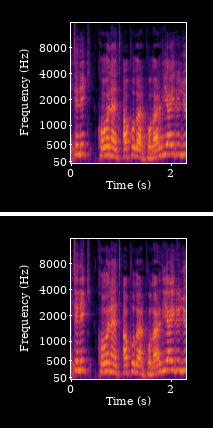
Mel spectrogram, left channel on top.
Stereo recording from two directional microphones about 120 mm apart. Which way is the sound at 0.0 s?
45° right (ahead or behind).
